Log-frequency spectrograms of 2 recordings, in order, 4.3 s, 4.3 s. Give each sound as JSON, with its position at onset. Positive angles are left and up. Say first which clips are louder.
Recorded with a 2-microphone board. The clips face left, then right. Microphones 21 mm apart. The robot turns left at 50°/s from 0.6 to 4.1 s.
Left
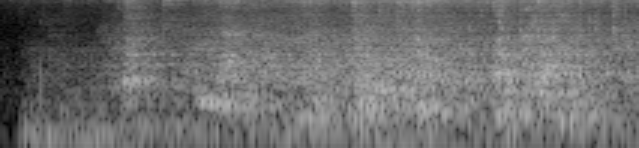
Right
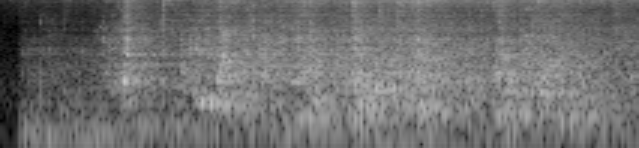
{"t": 0.1, "sound": "a splash", "louder": "right 2 dB", "azimuth_deg": -60, "distance_m": 1.1}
